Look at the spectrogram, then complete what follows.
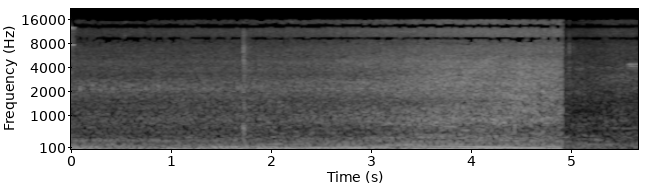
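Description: Close road traffic: car engines running and tyres on the road as vehicles pull through a junction, one engine's hum growing louder about two seconds in. The sound cuts off suddenly about five seconds in.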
